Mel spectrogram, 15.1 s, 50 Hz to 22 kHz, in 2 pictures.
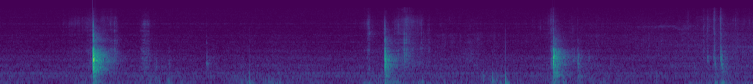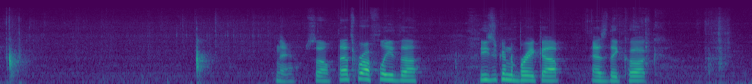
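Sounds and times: knife chopping on wooden board: 0:00.7 - 0:01.6, 0:03.6 - 0:04.2, 0:05.5 - 0:05.9, 0:07.0 - 0:07.8.

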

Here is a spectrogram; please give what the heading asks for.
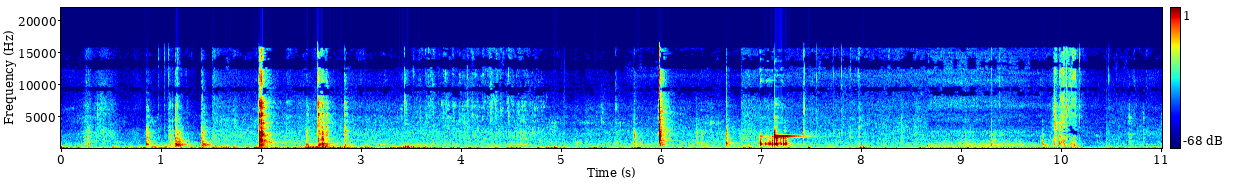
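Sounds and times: kettle clattering: 0:07.0 - 0:07.5.

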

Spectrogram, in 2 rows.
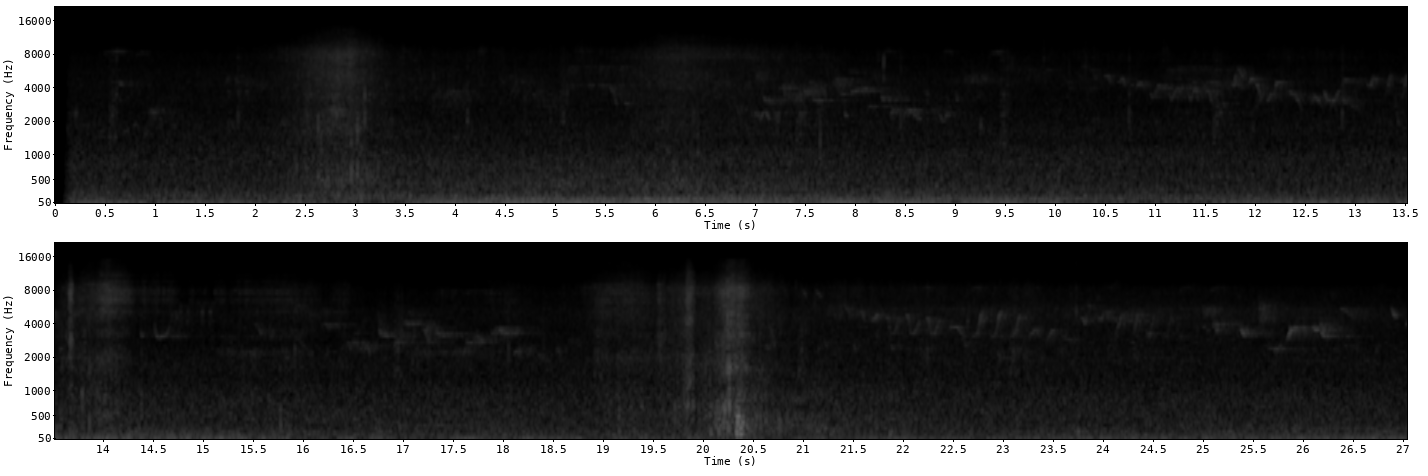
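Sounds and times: steady low rumble: 0:00.2 - 0:24.8
distant birds singing: 0:00.2 - 0:27.0.

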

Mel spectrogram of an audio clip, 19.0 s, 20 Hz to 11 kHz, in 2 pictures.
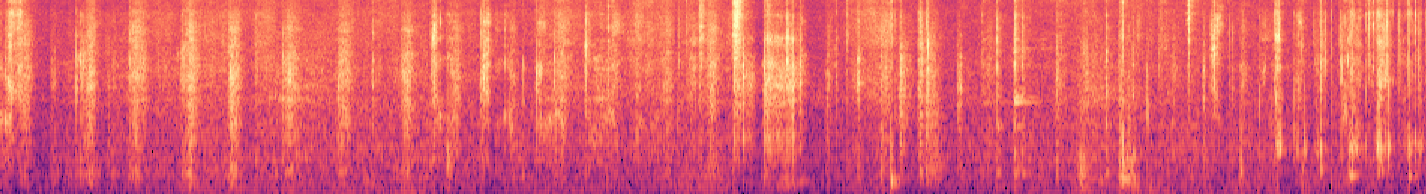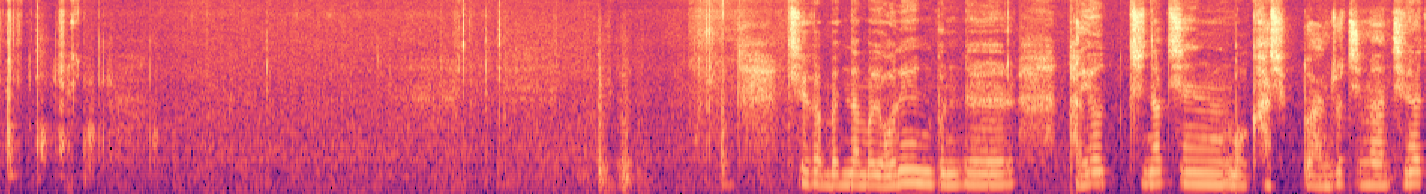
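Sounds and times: chewing crunchy chips: 0:00.0 - 0:10.7.

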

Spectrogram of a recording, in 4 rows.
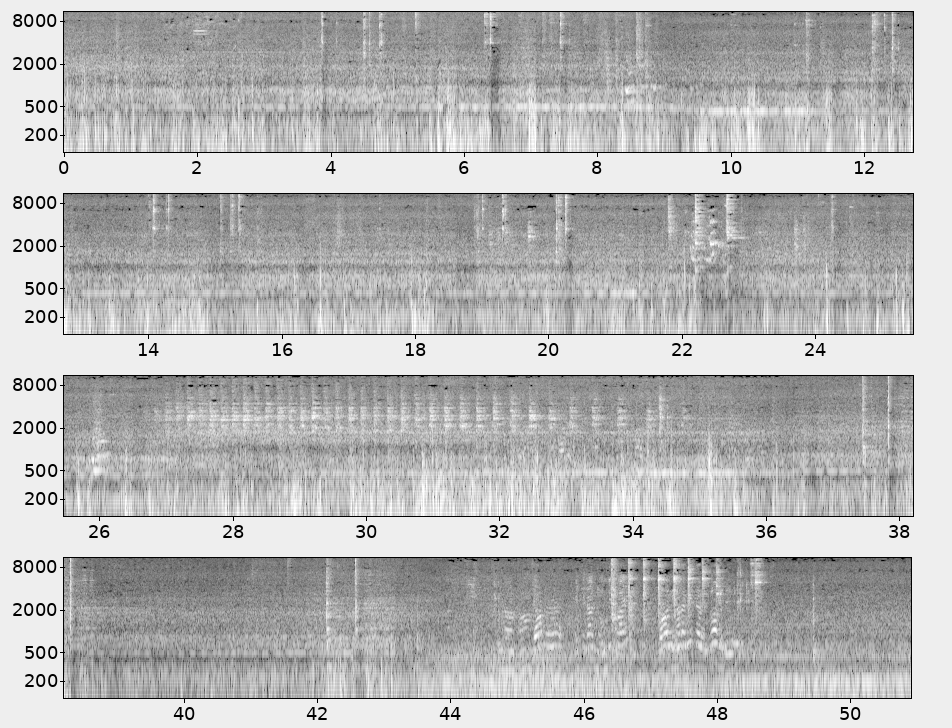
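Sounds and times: lathe humming: 0:00.0 - 0:22.2
metal lathe humming: 0:00.8 - 0:44.8.

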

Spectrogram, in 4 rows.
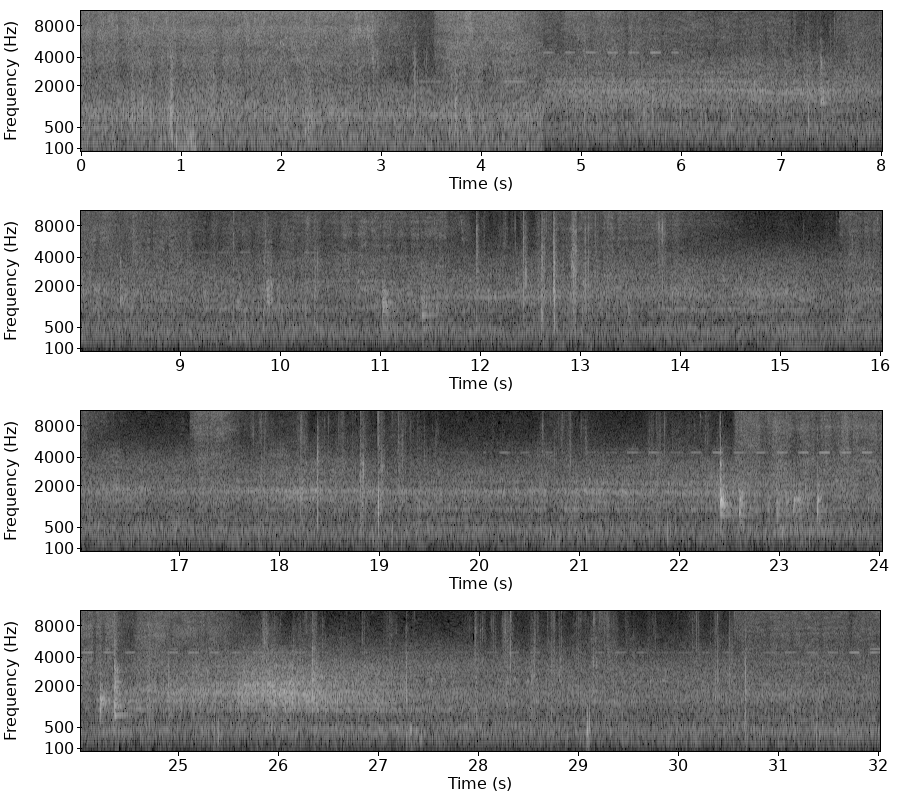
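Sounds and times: paint spray gun hissing: 0:00.0 - 0:12.0, 0:15.6 - 0:16.3, 0:17.1 - 0:17.8, 0:22.4 - 0:26.0, 0:30.6 - 0:32.0.

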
